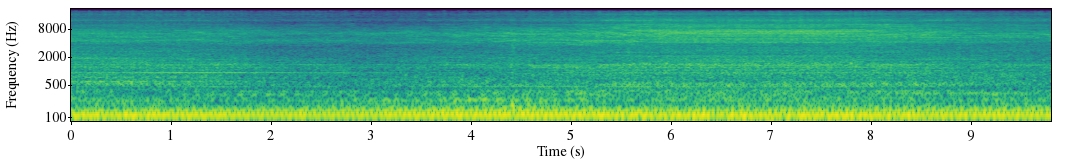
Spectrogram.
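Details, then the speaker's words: Ford F-150 with 4.6L Triton V8, just refilled with 5 quarts of oil after low-oil running: smooth steady idle with low hum, startup knock gone, no ticking; normal idle. "Purring like a kitten."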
